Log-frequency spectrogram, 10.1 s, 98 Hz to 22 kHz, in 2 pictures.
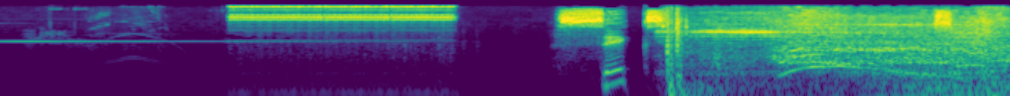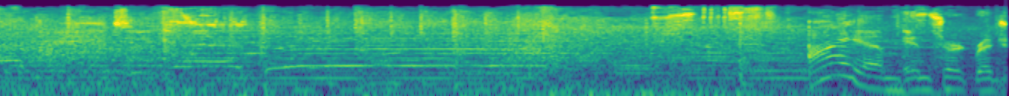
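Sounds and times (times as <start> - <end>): electronic chirp: 0.0 - 2.3
thin steady high tone: 0.0 - 2.3.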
